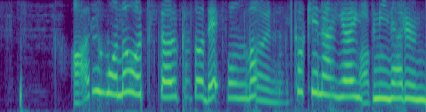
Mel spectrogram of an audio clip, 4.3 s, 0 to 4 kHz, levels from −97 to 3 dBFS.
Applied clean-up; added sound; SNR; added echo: neural separator model SepFormer WHAM!.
